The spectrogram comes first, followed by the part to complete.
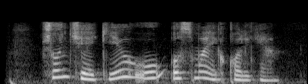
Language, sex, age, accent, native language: Uzbek, female, 18-24, Andijon, Uzbek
